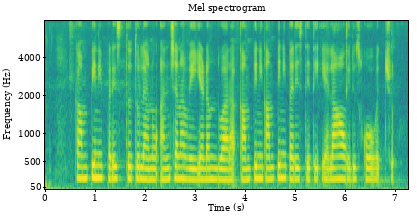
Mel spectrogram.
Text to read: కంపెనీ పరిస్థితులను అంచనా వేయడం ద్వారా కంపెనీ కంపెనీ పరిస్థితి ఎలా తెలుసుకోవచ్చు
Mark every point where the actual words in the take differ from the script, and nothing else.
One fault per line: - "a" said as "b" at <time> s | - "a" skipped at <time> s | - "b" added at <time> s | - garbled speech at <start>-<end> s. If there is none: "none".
none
